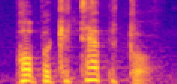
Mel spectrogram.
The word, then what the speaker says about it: Popocatépetl: Right, your first set of 7 answers is Everest, Burj, Fuji, Popocatépetl, or, as I've once heard it pronounced, Popocatépetl.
